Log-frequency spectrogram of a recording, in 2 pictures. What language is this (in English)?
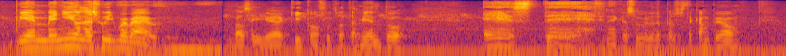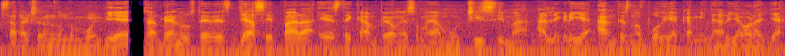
Spanish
